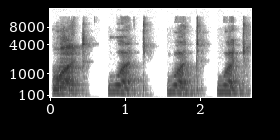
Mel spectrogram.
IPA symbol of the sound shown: ʊ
